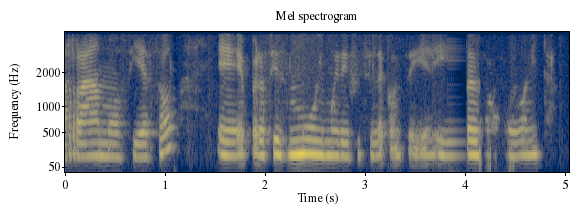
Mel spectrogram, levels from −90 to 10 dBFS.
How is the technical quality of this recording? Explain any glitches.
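The recording has three audible glitches. The sound is also narrowband, with nothing above 4 kHz, which points to a G.711 telephone-grade codec.

At 1.10 to 1.14 s there is a short concealed packet loss. About 20 ms of audio arrived too late to use. The receiver extended the preceding sound to bridge the gap, then blended back. You hear a brief smear or wobble.

From 3.84 to 4.04 s the sound turns into a fading, synthetic-sounding continuation for about 180 ms. There is no true silence. This is likely a long network dropout. The receiver kept stretching the last audio until real packets returned, and the lost stretch never plays.

From 4.18 to 4.51 s the level dips sharply, by up to about 25 dB, over roughly 0.3 s. This is likely speech suppressed in double talk. The echo canceller heard both sides at once and turned this talker down, so the voice dips.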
